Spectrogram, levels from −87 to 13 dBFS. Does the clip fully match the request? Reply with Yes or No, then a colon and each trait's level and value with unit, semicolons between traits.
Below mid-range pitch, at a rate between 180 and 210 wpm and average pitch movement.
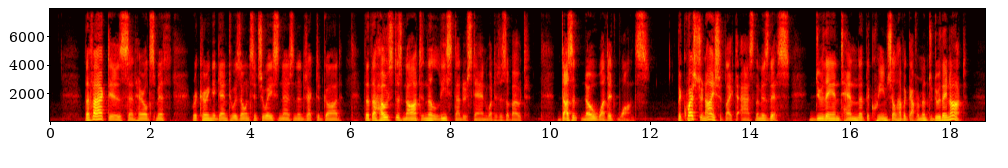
Yes: low, 115 Hz; average, 185 wpm; average, 4.0 semitones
